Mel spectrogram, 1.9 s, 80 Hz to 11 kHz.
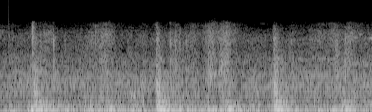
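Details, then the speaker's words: Land Rover Freelander clunking over rough terrain when the car rocks side to side: car rocked by hand gives dull low clunks about every 0.6 seconds, side unclear; worn front track rod end ball joint. "so if we rock the car like that you can hear sort of a clunk coming from I'm not sure what side or maybe both sides"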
